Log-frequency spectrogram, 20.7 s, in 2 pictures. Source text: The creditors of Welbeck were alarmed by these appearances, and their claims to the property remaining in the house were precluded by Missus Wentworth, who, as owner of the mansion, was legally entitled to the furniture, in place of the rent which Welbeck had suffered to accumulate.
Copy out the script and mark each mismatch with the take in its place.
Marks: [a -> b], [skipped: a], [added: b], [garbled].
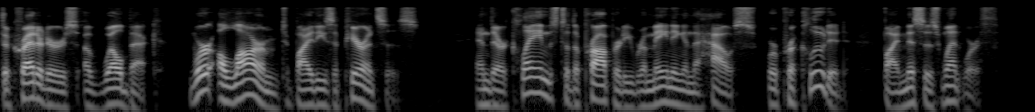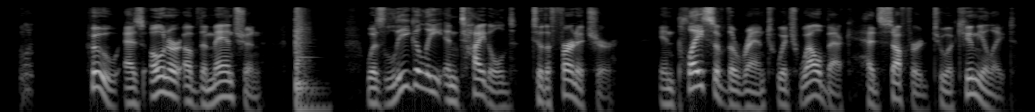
The creditors of Welbeck were alarmed by these appearances, and their claims to the property remaining in the house were precluded by Missus Wentworth, who, as owner of the mansion, was legally entitled to the furniture, in place of the rent which Welbeck had suffered to accumulate.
